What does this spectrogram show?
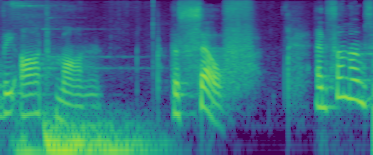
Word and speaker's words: Atman: and then the Soul the Atman with a short a is identified with something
